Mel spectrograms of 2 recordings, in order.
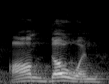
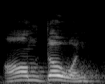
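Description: First: Lightly voiced flat Virginia drawl; a hint of a worn-out man; imitating Chief. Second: Lightly voiced weary mumble; a hint of a tired old man; imitating Chief again. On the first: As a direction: give his tired mumbled answer. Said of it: "He'd say". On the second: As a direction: echo his listless reply. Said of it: "That's exactly it".

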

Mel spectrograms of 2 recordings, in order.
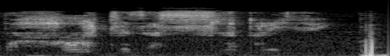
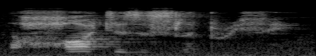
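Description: First: Put-on light Yorkshire accent, whispered. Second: Said in the usual way. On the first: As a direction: quote a Yorkshire friend softly, whispered. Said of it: "thick Yorkshire accent". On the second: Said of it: "It's true".

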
